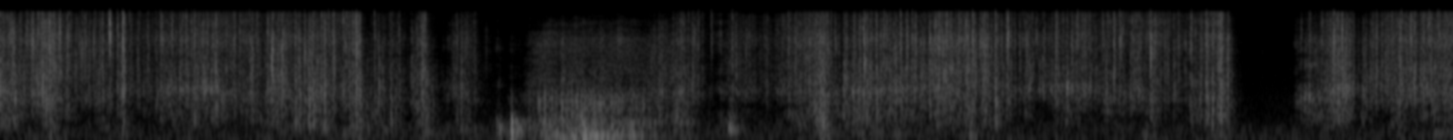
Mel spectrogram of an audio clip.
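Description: Both hands with long nails crumple and crinkle an empty, thin clear plastic packaging bag on a table, beside a headphone box that is not touched. The sound is a dense, bright, crackling rustle with quick sharp crinkles. It is broken by a softer, muffled stretch near four seconds and a brief near-silent pause just after nine seconds.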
